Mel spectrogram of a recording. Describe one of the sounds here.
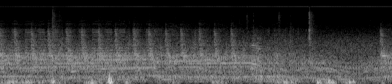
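A car explodes with a loud blast in the game.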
